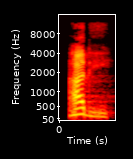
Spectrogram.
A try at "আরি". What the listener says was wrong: আরি টান হবে না, হারাকা টান হয় না।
